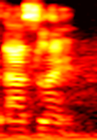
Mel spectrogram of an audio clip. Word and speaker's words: Asselin: Quickly, it kind of flew under the radar for obvious reasons, but the Bruins sign Samuel Asselin. I think that's how you pronounce his name. – I believe the French pronunciation is Asselin.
